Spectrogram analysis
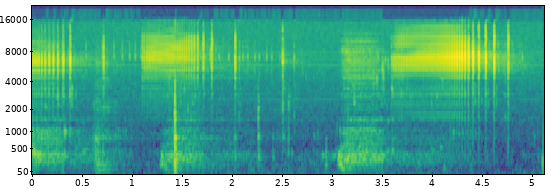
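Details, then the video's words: A sperm whale calf clicking at close range underwater, recorded by a swimmer in the water, not from a boat; sharp, broadband clicks in quick irregular bursts, loud enough to make the body vibrate. "This is a calf. This is what it looks like and sounds like to be clicked by a sperm whale calf."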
